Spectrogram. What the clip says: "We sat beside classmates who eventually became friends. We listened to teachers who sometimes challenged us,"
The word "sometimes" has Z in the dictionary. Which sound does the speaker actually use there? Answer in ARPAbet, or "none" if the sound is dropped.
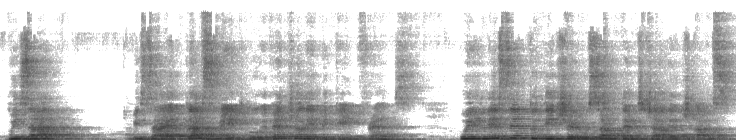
S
